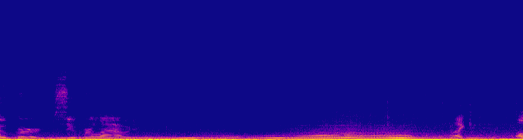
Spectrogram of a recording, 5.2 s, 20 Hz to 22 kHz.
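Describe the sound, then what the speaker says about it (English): Modified 2013 Scion FRS with a loud aftermarket exhaust, a heavy low droning note that rises and shifts in pitch as the car accelerates, with people talking over it at moments. "the first thing that I'm noticing is it is super, super loud"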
